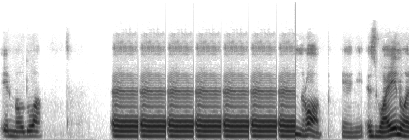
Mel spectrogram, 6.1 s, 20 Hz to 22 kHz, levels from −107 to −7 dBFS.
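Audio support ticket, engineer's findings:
Playback chain likely stalled, resending its last held fragment. Broken-record loop, 2.06–4.42 s: 0.42 s speech fragment repeats exactly six times; original audio lost.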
